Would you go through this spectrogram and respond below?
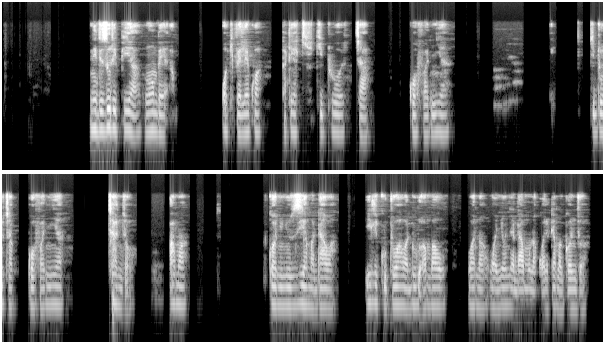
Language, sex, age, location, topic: Swahili, male, 25-35, Wajir, agriculture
